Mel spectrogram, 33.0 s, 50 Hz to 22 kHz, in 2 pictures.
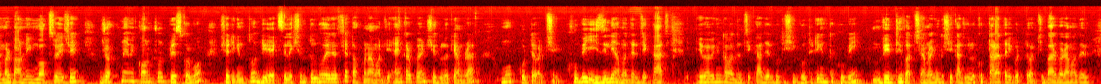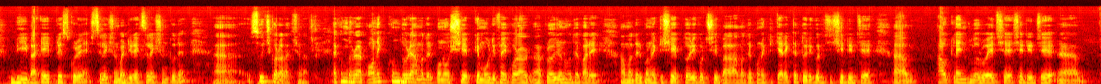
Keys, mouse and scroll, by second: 4.7 ctrl+click, 9.1 ctrl+z.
